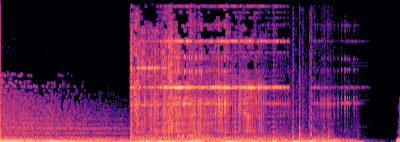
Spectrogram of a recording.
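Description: Channel logo-reveal intro stinger: a dense low rumble with hiss, then from about a second in a bright, high-pitched ringing shimmer that ends in a sharp click and fades out just before the end.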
